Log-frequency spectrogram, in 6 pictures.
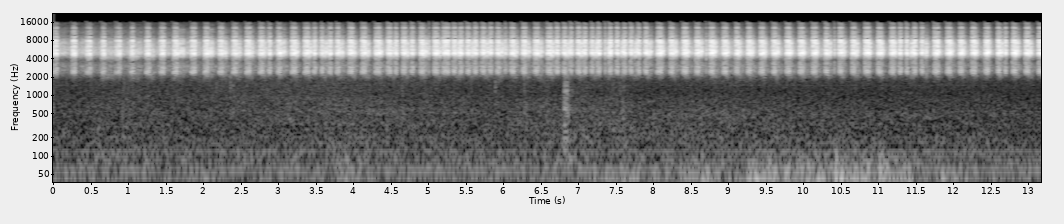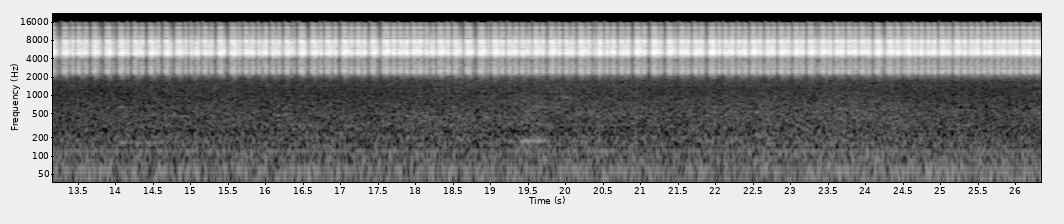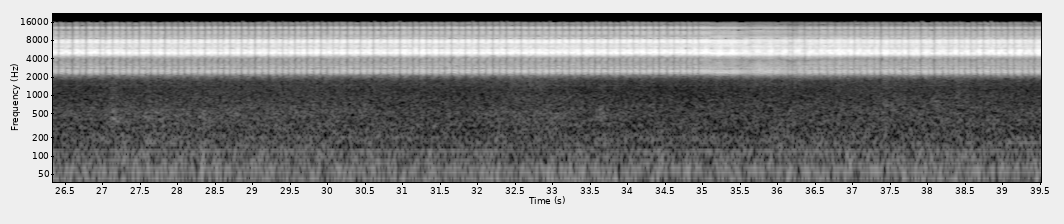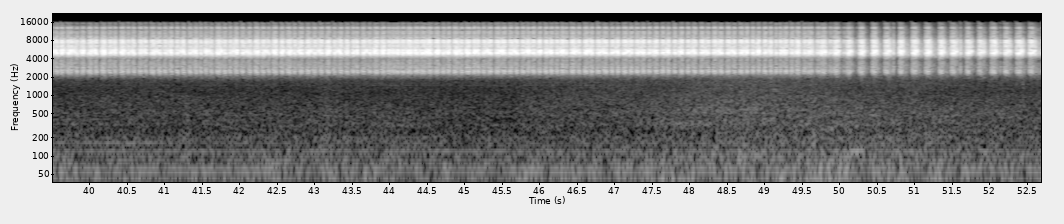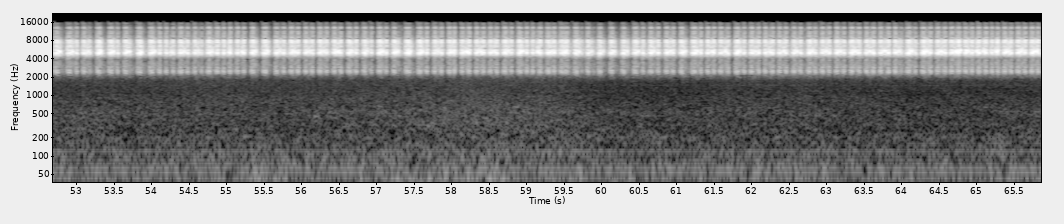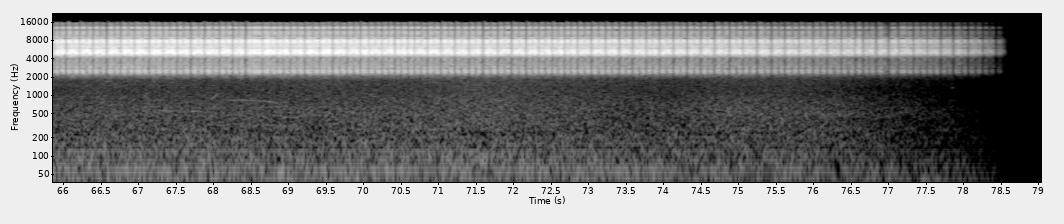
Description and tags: zoom recording at Naxos island, Greece
cicadas, field-recording, insects, summer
